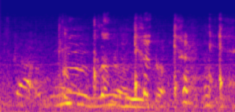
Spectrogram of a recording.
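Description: A young child's babbling vocal sounds, wavering up and down in pitch, with a short cough among them.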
